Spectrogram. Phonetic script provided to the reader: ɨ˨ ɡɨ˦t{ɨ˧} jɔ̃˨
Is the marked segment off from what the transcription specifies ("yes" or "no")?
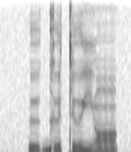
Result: no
